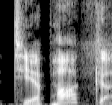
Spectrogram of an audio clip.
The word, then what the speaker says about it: Tierpark: Now, on arrival in Hamburg, the trio, so Bonnie, Girano and Durandera, they're set to perform at the Tierpark, I think I pronounced that correctly.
